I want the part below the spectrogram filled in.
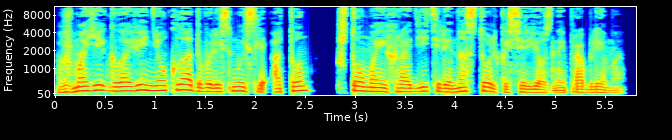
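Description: A man reading a first-person novel aloud as an audiobook narrator, in steady storytelling. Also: mid-range voice, fairly quick, no echo, studio quality.

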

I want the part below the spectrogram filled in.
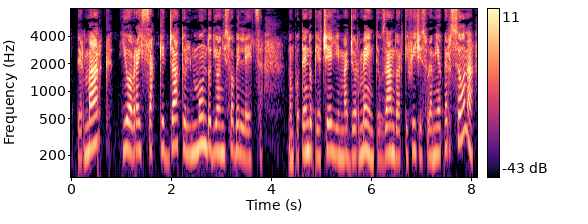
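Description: Bright-voiced woman reading a novel aloud. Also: medium pitch, dry recording. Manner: expressive, lively dialogue voicing. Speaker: reader.

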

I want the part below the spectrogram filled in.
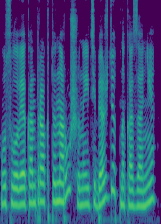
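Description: A woman voicing a smug, teasing young man in an audiobook, in her own mid-pitched voice. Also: fairly quick, a little mellow, clean tone, no room sound, studio quality, close to an everyday voice.

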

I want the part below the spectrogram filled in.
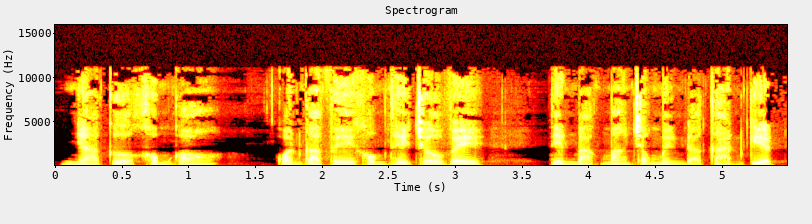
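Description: A woman narrating a story at a steady, even reading pace. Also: deep voice, a little slow, no room sound, clean studio sound. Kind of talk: audiobook narration.

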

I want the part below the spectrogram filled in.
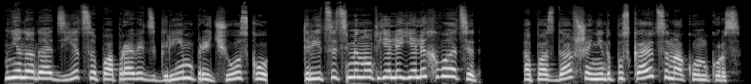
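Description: A woman voicing an impatient teenage girl contestant in an audiobook, nervous and high-pitched. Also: big pitch swings, normal speed, darkish tone, no room sound, clean studio sound. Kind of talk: audiobook character voice.

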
